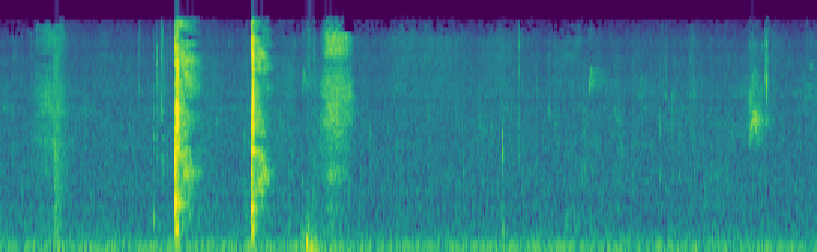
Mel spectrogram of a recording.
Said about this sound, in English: Yeah, like, yeah, I'm coughing a lot, but it's because my lungs are shit from smoking too much.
